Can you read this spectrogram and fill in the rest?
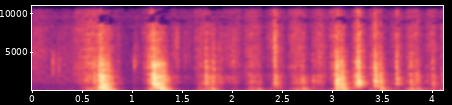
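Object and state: Scratch-art paper being scratched.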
